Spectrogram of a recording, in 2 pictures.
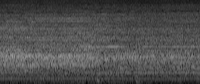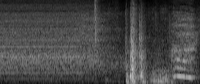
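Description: A weak heat gun that only blows warm air, running as a steady whooshing blower hum for several seconds, then cutting off into a few knocks and handling thumps.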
